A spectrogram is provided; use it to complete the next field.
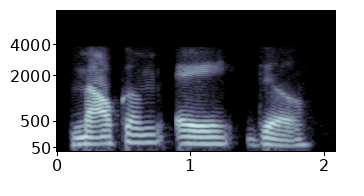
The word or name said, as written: Malcolm A. Dill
